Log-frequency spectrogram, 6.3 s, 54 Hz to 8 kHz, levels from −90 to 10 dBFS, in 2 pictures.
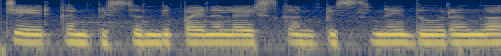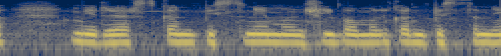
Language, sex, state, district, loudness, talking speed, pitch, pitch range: Telugu, female, Andhra Pradesh, Sri Satya Sai, -11 LUFS, 105 wpm, 185 Hz, 180-190 Hz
